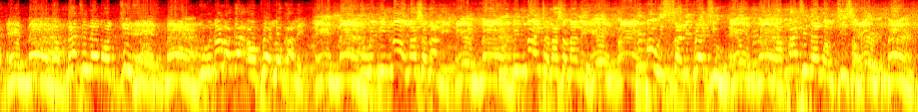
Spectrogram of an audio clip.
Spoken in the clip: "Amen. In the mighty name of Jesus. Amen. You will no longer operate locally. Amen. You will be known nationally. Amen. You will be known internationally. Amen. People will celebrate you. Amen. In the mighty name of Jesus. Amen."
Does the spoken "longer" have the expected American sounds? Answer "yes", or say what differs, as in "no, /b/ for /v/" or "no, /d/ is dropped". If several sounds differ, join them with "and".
no, /ŋ/ is dropped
